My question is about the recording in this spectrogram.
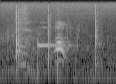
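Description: Tennis rally on grass: a racket strikes the ball about a third of a second in, again about a second in, and once more near the end. Short voiced sounds follow the first two hits, and a brief beep sounds with the second.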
